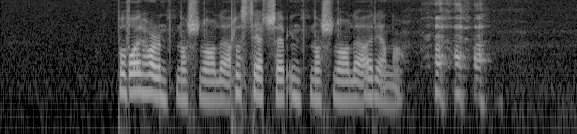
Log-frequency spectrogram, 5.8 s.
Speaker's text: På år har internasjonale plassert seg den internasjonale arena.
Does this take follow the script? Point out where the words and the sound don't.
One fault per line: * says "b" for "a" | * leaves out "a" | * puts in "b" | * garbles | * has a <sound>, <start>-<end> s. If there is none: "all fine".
* has a laugh, 4.2-5.0 s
